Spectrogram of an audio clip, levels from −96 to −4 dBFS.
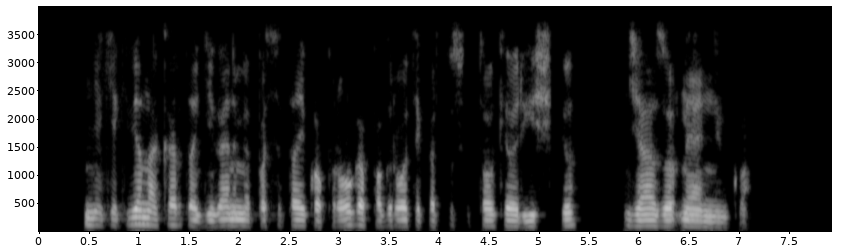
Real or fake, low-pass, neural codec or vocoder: real; 3.6 kHz; none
